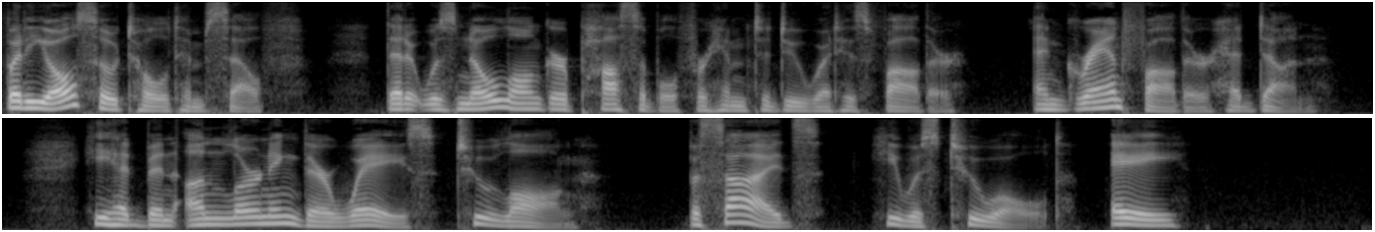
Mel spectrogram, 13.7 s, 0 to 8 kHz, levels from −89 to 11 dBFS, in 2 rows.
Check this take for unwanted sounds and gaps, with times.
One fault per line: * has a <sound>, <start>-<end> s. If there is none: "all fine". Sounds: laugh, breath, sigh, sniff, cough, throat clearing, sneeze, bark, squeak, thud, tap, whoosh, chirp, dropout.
all fine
